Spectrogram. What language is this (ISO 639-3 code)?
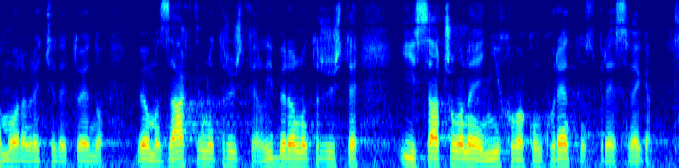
srp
